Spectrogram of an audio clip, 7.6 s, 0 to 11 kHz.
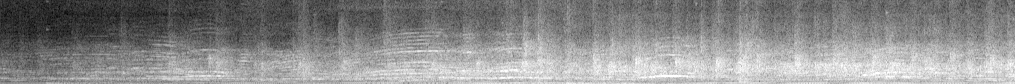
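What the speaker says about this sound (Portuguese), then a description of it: "Se é para aplaudir a Jesus, aplaude mais alto, porque Ele merece" A church congregation at a 40th anniversary service in São Paulo claps and cheers, building from a quieter start into loud, sustained applause with whoops and crowd noise.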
